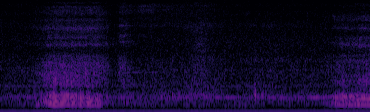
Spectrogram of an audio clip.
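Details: Sleeping Labrador Retriever, indoors, giving one rough, breathy snore that swells and fades, followed by quiet hiss and a second breath beginning at the end.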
